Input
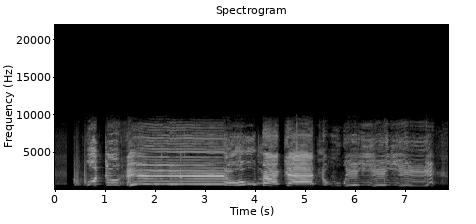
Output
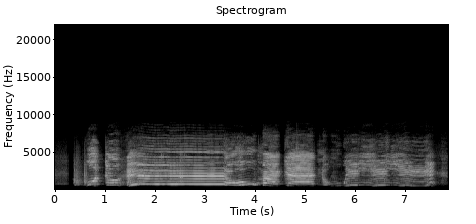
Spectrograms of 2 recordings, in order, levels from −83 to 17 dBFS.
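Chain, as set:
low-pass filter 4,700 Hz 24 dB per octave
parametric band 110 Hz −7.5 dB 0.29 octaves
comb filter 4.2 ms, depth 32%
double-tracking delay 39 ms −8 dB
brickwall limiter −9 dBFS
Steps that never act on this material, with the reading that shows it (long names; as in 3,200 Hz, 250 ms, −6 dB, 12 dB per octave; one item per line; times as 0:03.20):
parametric band 110 Hz: nothing at its input below 570 Hz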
